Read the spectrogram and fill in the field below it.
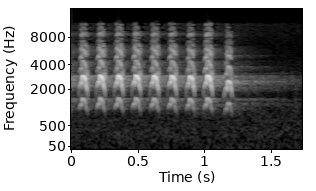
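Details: Short burst from a Northern flicker in Wisconsin: nine quick, ringing, evenly spaced notes, the last slightly weaker, then quiet.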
